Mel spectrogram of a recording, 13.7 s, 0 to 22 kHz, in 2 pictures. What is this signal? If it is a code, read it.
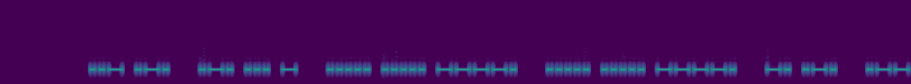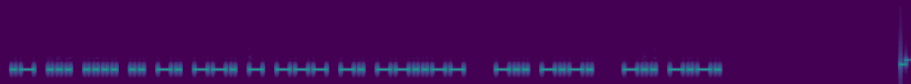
Morse code, heard as a keyed tone, about 36 wpm, 700 Hz. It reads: UR RST 559 559 NR WASHINGTON, DC DC
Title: Practice QSO - Exchange 1 - Beginning - 35wpm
